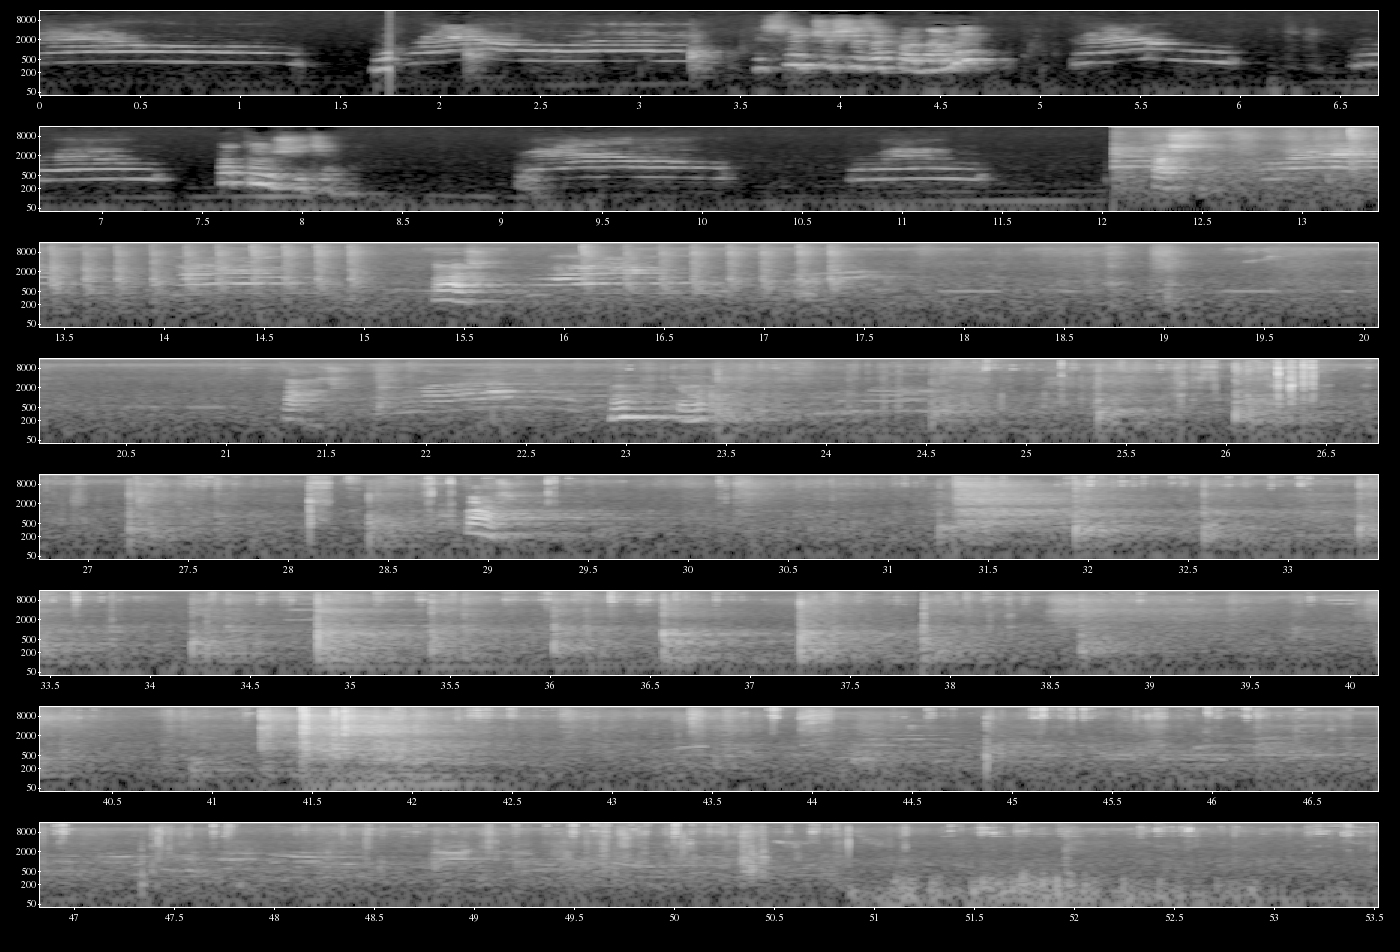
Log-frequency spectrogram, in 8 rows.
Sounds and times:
Speech: 3.6s - 4.9s, 7.6s - 8.3s, 12.1s - 12.7s, 15.3s - 15.8s, 21.3s - 21.8s, 28.8s - 29.5s, 45.4s - 50.3s
Walk, footsteps: 12.1s - 20.8s, 21.5s - 29.4s, 30.0s - 41.4s, 42.7s - 52.1s.

